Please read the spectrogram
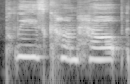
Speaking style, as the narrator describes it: Santa called out urgently, in a panic

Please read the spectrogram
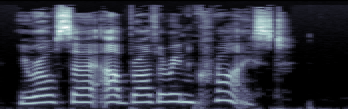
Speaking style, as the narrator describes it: he chuckled

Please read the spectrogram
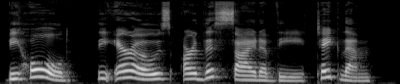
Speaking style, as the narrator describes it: Jonathan would shout to the boy

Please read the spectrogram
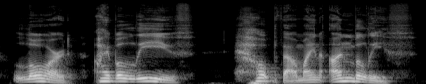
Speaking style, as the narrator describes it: He cried out pathetically, yet triumphantly

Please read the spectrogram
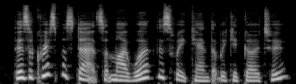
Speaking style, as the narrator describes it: suggested quickly

